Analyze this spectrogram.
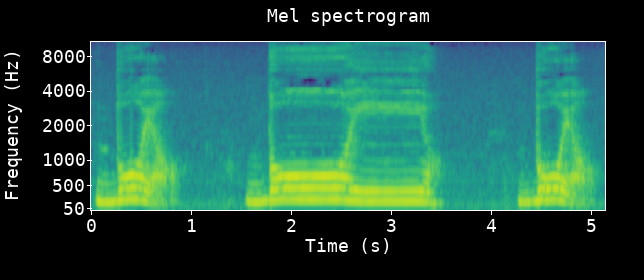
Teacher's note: dark L 마무리 하시는 소리네요.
